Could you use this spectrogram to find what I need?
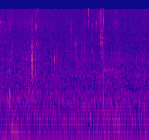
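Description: Faint biting and chewing as a person takes a second bite of ice cream, with a few soft, brief crunchy clicks over a very quiet background.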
